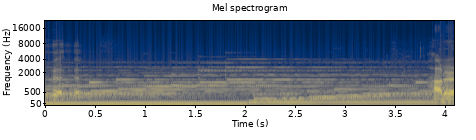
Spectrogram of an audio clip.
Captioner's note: energy deprived giggle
